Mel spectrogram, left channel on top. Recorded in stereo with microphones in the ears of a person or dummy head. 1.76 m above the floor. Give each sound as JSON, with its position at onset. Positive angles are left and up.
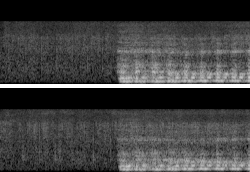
{"t": 1.2, "sound": "laughter", "side_deg": 25, "distance_m": 1.8}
